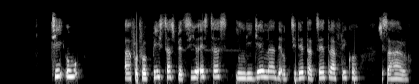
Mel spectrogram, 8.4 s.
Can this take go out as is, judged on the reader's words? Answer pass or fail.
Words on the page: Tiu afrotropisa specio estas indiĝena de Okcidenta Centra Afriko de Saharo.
pass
